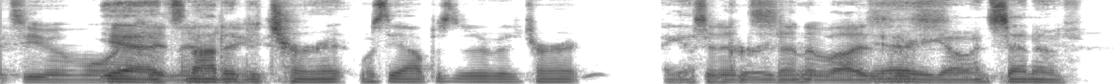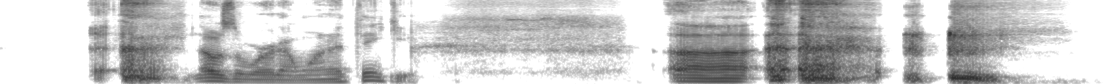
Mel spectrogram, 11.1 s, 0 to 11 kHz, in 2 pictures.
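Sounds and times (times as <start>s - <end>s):
speech: 0.0s - 8.0s, 8.9s - 10.6s
person clearing throat: 6.0s - 6.5s, 8.9s - 10.8s
person coughing: 6.0s - 6.5s, 9.1s - 10.8s.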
